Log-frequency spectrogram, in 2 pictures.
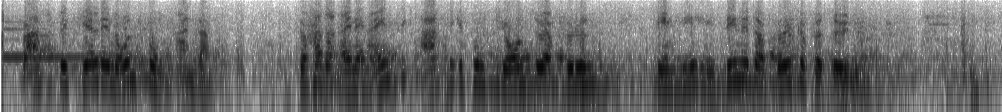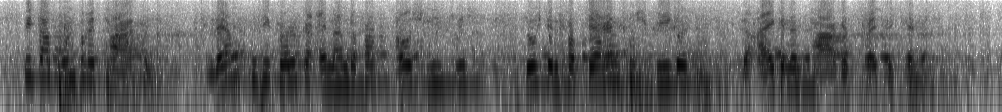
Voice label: Einstein voice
